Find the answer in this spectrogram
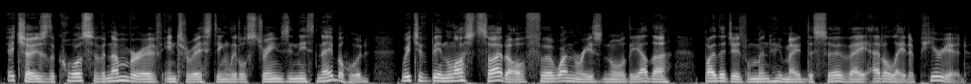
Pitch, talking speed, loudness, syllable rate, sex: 135 Hz, 230 wpm, -19 LUFS, 5.9 syllables/s, male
